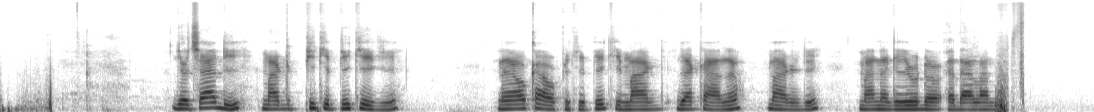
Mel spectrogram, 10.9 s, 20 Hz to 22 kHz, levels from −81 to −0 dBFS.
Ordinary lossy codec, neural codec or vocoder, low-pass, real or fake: none; codec, 44.1 kHz, 7.8 kbps, DAC; 19.8 kHz; fake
